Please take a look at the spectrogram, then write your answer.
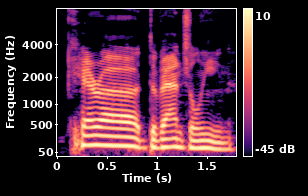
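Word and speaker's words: Cara Delevingne: save it by the way her name is Kara Devan Jolin is how you say her name and their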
